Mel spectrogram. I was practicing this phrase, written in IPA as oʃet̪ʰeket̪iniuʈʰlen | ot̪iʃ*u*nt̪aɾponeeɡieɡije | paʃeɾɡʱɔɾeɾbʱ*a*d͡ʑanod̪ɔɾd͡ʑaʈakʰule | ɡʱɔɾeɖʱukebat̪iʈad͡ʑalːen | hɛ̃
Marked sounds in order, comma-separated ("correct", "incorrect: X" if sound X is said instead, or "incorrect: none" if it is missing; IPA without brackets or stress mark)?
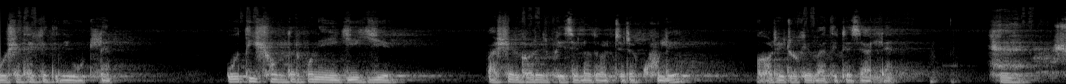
incorrect: ɔ, incorrect: e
